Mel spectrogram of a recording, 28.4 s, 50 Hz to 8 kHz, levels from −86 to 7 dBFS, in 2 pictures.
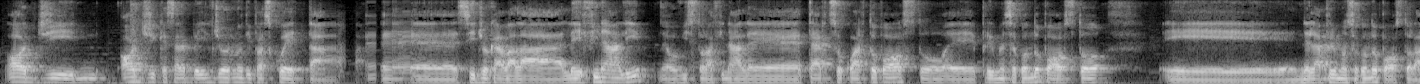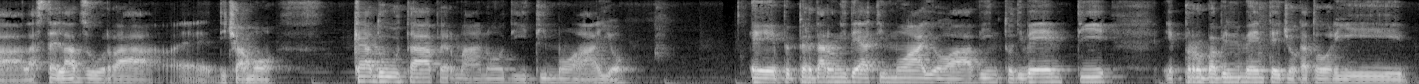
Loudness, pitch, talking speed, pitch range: -15 LUFS, 95 Hz, 130 wpm, 85-105 Hz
